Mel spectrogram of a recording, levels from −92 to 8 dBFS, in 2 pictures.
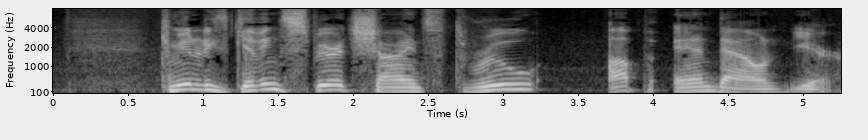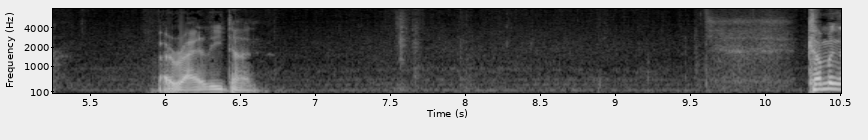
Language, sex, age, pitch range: English, male, 30-49, 110-165 Hz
